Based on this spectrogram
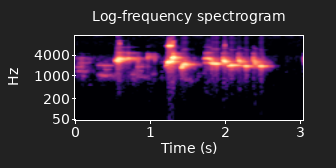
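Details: Greater green leafbird song used as a master recording for training songbirds: varied whistled and chirping phrases around mid-high pitch, delivered in three short bursts with brief pauses, clean background.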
